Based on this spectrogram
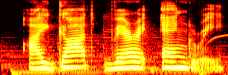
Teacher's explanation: got 的 t 要做一个失去爆破处理，不要读成 I gotVeryangry，不要把这个 t 释放出来，失爆处理 I got veryangry。再来看第二句话， I could not hear theactors。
